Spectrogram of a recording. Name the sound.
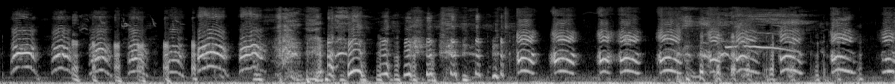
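people imitating seagull cries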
